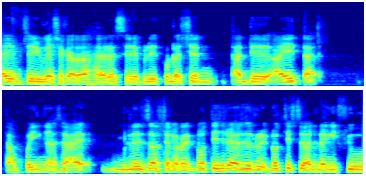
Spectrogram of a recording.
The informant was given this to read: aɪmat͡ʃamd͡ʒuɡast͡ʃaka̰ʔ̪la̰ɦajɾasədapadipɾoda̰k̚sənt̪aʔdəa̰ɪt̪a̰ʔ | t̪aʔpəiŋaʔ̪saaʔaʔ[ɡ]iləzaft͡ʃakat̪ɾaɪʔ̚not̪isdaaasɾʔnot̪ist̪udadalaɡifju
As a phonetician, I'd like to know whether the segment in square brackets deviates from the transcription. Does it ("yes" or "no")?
yes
